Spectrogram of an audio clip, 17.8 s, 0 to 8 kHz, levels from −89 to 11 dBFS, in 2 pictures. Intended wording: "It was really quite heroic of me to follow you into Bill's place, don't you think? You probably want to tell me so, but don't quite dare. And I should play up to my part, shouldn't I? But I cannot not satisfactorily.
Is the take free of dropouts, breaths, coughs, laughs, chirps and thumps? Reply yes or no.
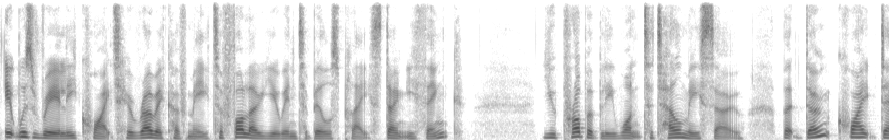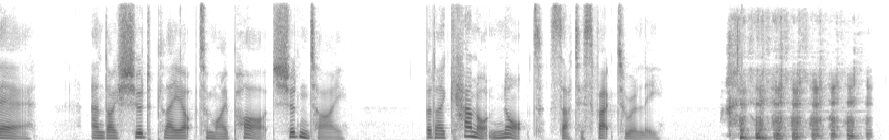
no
